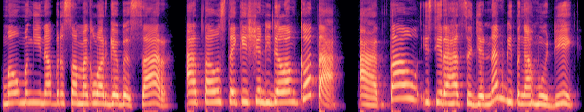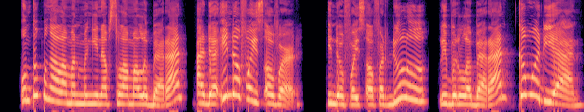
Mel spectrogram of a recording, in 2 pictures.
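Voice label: casual Indonesian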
